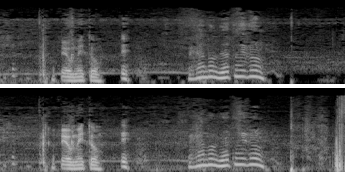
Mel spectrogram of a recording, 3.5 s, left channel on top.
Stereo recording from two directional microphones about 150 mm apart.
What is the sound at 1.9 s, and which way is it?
Speech, 25° right (ahead or behind).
